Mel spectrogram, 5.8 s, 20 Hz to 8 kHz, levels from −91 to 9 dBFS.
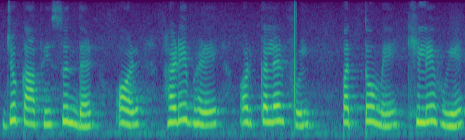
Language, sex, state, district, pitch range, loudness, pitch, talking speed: Hindi, female, Bihar, West Champaran, 250-300 Hz, -14 LUFS, 275 Hz, 125 wpm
